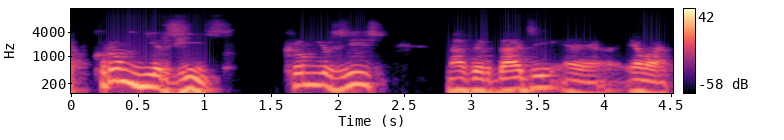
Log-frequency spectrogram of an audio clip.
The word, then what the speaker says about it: Kroměříž: Perto de Lednice, perto de Brno, sempre ali na Morávia, nós temos esta cidade que é difícil pronunciar, mas se fala Kroměříž.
